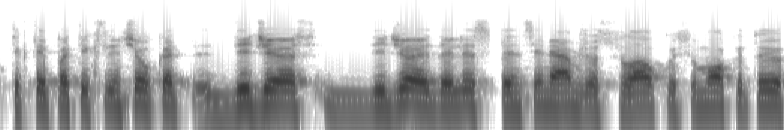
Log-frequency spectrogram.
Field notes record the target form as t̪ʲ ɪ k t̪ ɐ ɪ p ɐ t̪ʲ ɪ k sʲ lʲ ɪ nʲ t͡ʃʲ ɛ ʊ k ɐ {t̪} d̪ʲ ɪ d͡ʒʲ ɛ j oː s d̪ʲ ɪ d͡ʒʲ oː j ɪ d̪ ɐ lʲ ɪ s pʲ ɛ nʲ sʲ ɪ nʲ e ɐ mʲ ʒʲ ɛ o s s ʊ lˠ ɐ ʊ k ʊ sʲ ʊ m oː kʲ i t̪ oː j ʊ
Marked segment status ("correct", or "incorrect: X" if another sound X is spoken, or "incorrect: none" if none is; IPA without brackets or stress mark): correct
